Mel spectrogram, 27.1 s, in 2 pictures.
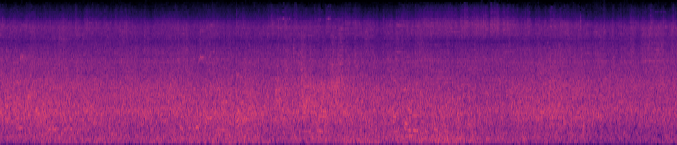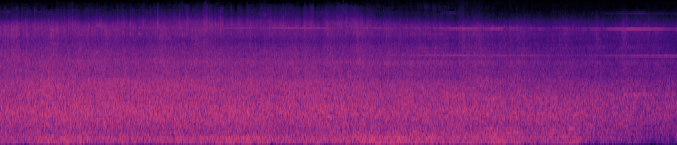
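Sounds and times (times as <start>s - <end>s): faint high tones: 22.0s - 27.0s.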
